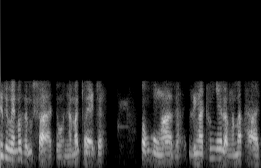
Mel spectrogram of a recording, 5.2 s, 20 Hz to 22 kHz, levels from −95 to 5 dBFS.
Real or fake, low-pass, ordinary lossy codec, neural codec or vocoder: fake; 3.6 kHz; none; codec, 44.1 kHz, 2.6 kbps, DAC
